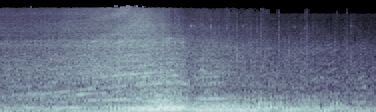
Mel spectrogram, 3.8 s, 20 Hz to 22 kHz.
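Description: A vintage sports car from before 1960 revs its engine on Grand Avenue in Paonia, its throaty growl climbing to a loud peak around midway, then dropping back to a steady rumbling idle.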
